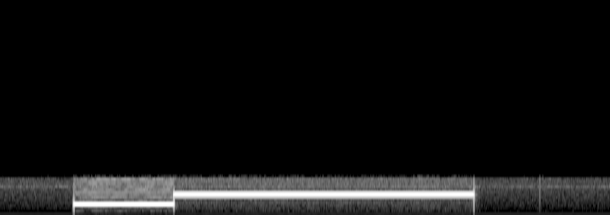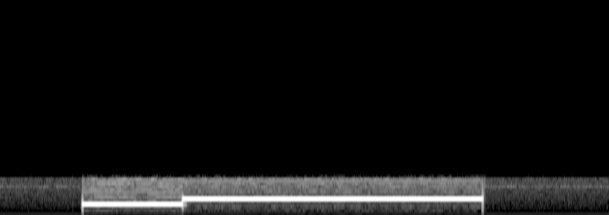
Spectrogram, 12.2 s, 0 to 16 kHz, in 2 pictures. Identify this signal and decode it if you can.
Two-tone page, heard as a one-second tone, then a three-second tone, about 900 then 1600 Hz, about 900 then 1290 Hz. It is heard from 0.7 to 10.9 s.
